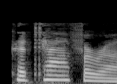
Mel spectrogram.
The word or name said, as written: cataphorically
